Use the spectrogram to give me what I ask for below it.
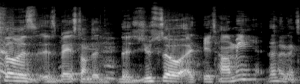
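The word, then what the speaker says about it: Juzo Itami: Yeah, this film is based on the Juso Itami, that's how you say it, film Tampopo, which I watched over quarantine.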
